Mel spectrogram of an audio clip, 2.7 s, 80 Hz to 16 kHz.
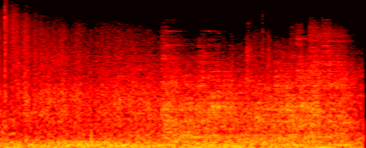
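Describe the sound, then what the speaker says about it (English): Heavy rumbling naval gunfire in World of Warships, fired from a Marceau Tier 10 French destroyer, loud booming salvos blending into a continuous roar with no voices. "Nice job shooting at the Hayate for free."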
